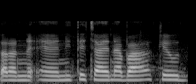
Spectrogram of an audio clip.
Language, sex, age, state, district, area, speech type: Bengali, female, 18-30, West Bengal, Jalpaiguri, rural, spontaneous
